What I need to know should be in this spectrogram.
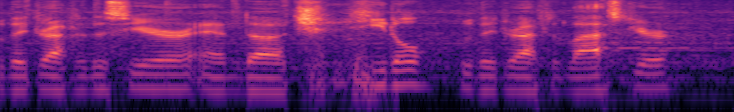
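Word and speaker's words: Chytil: with kratsov who they drafted this year and Cheadle who they drafted last year at 27 he dulce h y TI l but is pronounced heat'll and then they've got a lot of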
